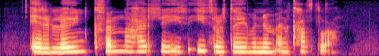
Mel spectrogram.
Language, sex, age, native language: Icelandic, female, 14, Icelandic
